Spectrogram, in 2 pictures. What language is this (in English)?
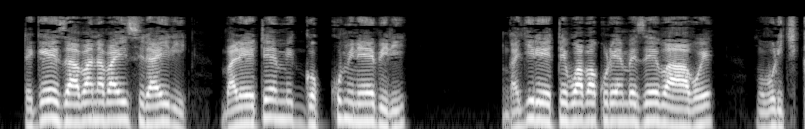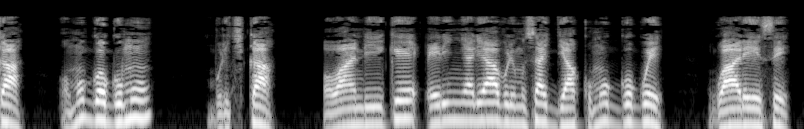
Ganda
